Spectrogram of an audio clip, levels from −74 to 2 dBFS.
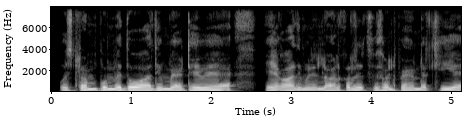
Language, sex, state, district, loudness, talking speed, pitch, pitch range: Hindi, male, Uttar Pradesh, Saharanpur, -16 LUFS, 210 wpm, 145 Hz, 140-150 Hz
